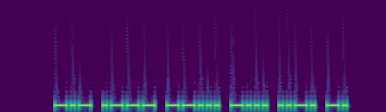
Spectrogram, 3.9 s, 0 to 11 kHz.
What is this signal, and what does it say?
Morse code, heard as a keyed tone, about 32 wpm, 700 Hz. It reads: KJ7BFN
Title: USA Call Signs - 6 Characters - Repeated 3x - 30wpm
